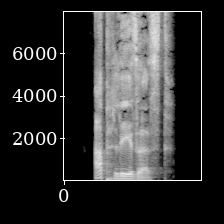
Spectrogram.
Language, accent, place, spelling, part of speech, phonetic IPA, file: German, Germany, Berlin, ablesest, verb, [ˈapˌleːzəst], De-ablesest.ogg
- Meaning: second-person singular dependent subjunctive I of ablesen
